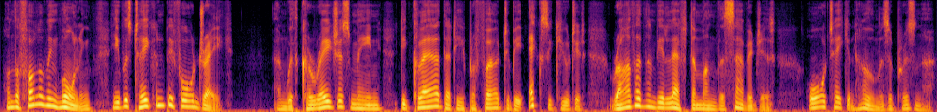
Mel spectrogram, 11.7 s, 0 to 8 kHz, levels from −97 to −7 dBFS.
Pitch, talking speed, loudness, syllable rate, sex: 115 Hz, 170 wpm, -20 LUFS, 5.6 syllables/s, male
